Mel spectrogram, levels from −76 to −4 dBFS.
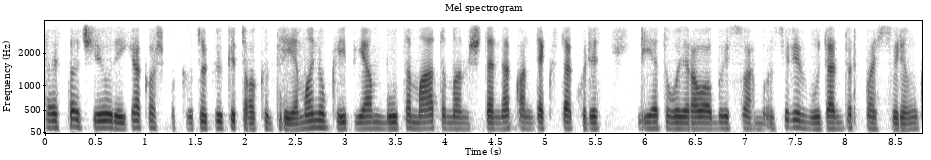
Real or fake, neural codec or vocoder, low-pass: fake; codec, 16 kHz, 0.9 kbps, LongCat-Audio-Codec; 3.6 kHz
